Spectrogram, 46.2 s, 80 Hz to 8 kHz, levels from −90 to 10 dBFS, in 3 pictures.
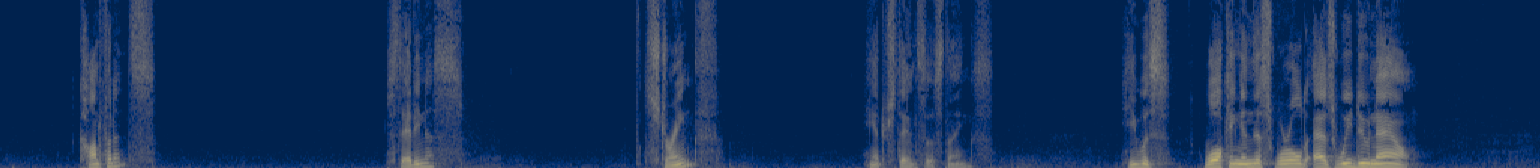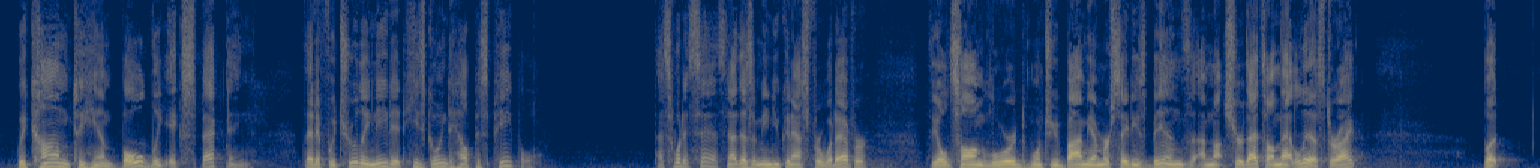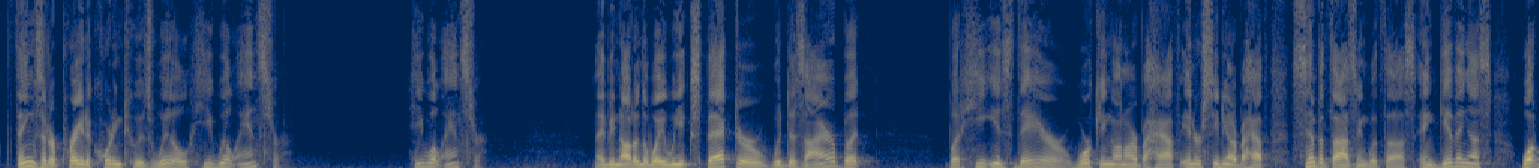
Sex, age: male, 50-69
